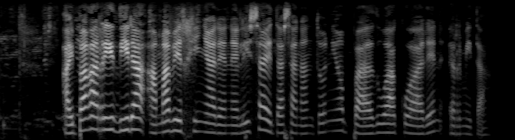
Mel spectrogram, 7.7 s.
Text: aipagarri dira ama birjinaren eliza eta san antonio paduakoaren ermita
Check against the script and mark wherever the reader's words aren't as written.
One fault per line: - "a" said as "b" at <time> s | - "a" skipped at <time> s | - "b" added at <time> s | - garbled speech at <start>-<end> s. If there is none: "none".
none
